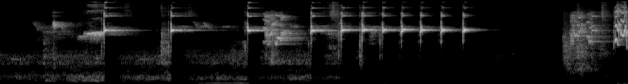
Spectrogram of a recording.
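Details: ['A lovebird sings to draw replies from other lovebirds: scattered high chirps give way to an evenly spaced run of about ten sharp ticking notes, then a short noisy burst.']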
